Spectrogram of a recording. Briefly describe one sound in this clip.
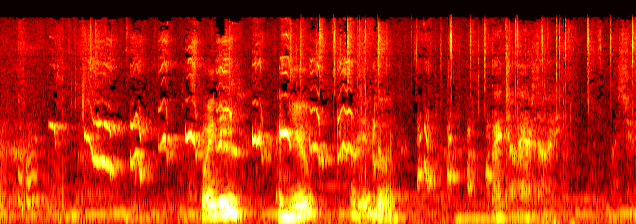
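Small paws patter and claws tap on a hard floor.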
